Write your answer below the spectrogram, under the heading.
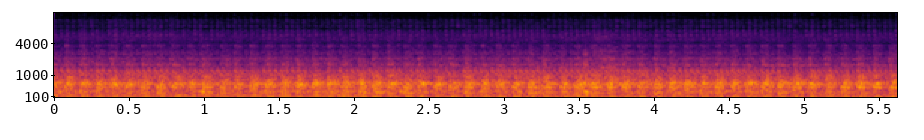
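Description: Peugeot 106 F2000 rally car's engine running hard at a fairly steady pitch on a gravel stage, heard from inside the cabin, with low rumble from the car.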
